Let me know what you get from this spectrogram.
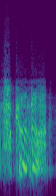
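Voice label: Korean player killed enemy mood med, speech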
